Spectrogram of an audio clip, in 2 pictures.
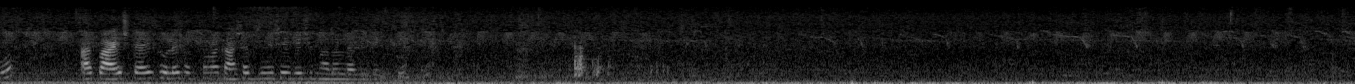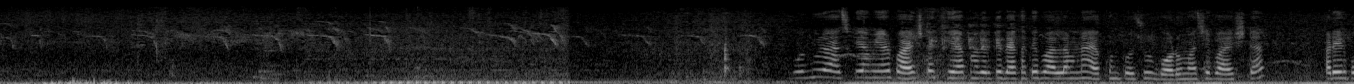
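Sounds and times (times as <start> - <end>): birds chirping: 0.0 - 27.0
low rumble: 16.2 - 20.7.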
